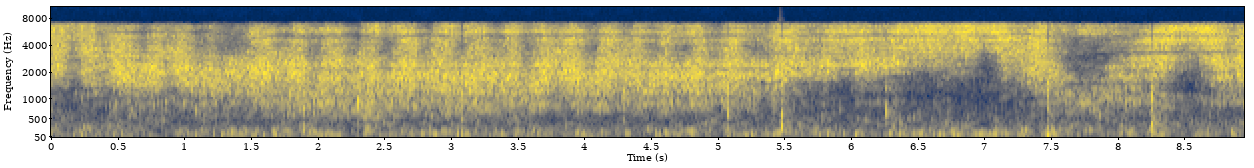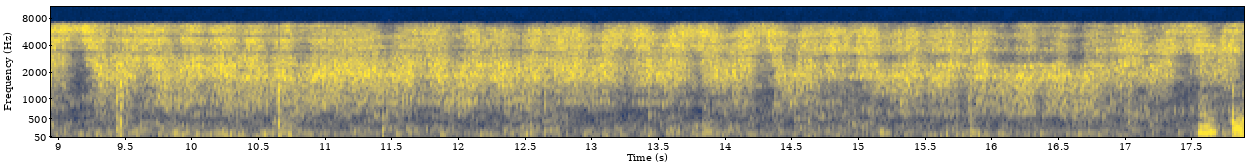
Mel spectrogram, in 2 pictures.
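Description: An airbrush sprays paint onto a shirt with a steady, close, airy hiss that runs throughout, varying slightly as the spray passes over the fabric.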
